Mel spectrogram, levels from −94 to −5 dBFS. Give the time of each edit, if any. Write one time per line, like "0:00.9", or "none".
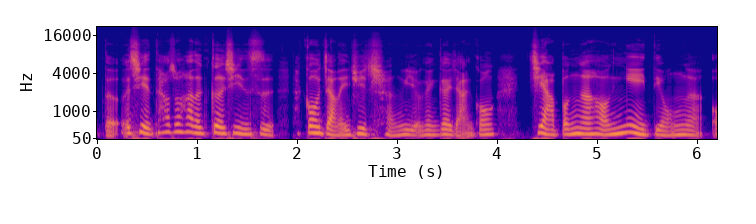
0:01.9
